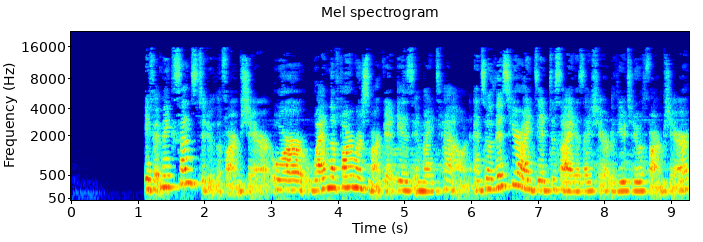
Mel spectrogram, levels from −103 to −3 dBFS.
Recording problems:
off-mic speech; far
echo of what is said; faint; throughout; 500 ms later, 25 dB below the speech
room echo; very slight; dies away in 0.3 s

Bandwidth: 15.5 kHz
